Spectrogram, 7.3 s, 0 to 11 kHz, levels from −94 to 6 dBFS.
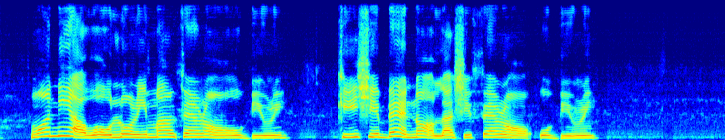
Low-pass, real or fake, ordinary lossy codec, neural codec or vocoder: none; fake; none; vocoder, 22.05 kHz, 80 mel bands, HiFi-GAN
